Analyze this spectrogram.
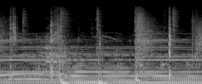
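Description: Background music with a steady beat and held notes, one of them sliding in pitch near the start.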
